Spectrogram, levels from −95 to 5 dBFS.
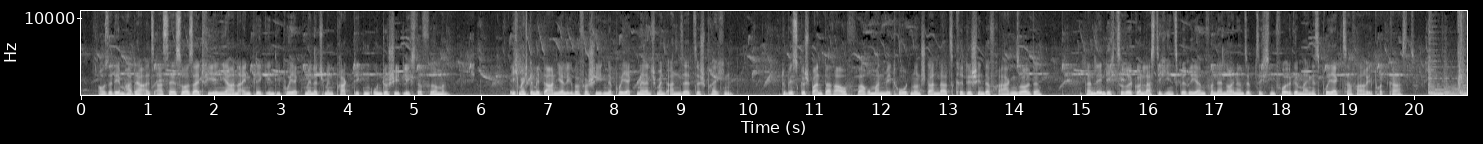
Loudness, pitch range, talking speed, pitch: -20 LUFS, 100-120 Hz, 140 wpm, 105 Hz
